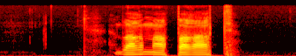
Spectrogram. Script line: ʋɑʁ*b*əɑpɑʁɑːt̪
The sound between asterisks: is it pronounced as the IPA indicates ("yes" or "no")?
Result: no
